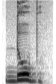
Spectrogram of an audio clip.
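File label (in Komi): "дуб", Komi, female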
